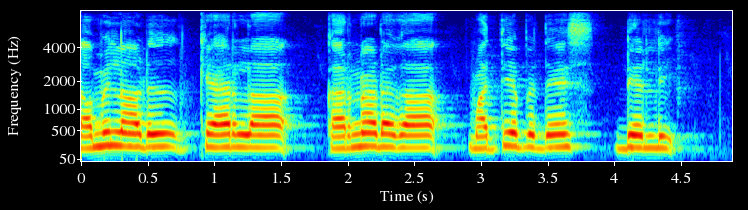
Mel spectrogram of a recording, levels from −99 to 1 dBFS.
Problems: none marked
